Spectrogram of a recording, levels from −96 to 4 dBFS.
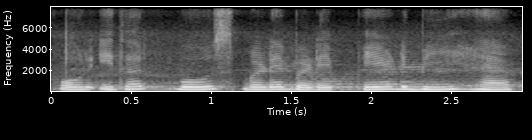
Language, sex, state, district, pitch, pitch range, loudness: Hindi, female, Uttar Pradesh, Saharanpur, 220 Hz, 215-230 Hz, -15 LUFS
